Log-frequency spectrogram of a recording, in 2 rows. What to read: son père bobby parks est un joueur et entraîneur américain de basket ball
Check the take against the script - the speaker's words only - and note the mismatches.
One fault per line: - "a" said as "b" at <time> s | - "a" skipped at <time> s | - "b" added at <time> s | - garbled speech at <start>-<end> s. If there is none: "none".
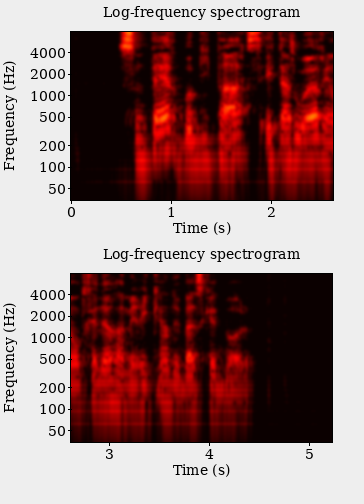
none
